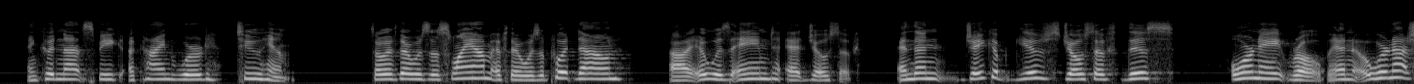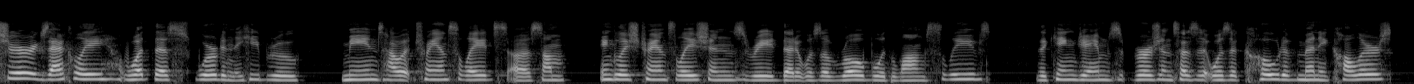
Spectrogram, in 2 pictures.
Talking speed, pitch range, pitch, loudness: 160 wpm, 205-240 Hz, 225 Hz, -23 LUFS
